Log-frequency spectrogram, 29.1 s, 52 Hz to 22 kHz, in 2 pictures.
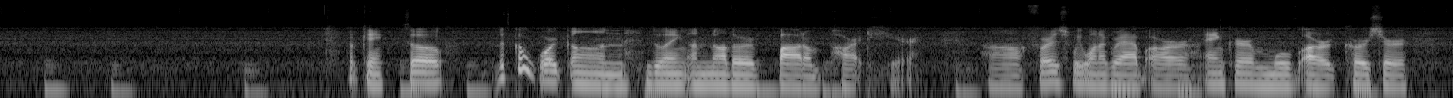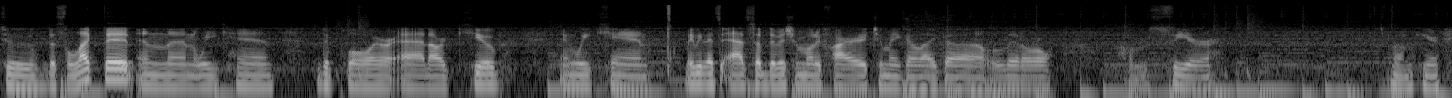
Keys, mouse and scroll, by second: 0.1-1.3 middle drag, 1.3 click, 2.8 click, 3.3 click, 7.2 click, 7.6 click, 9.8 ctrl+z, 10.4 shift+a, 11.0 shift+s, 14.6 shift+s, 15.3 shift+a, 17.0 s, 18.1 scroll up 7, 18.4-19.3 shift+middle drag, 19.3 Tab, 20.5 click, 21.0 click, 22.3 click, 22.8 middle click, 23.2 Tab, 23.6 Tab, 23.9 click, 24.7 3, 24.8 click, 25.2-27.7 middle drag, 27.7 i.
